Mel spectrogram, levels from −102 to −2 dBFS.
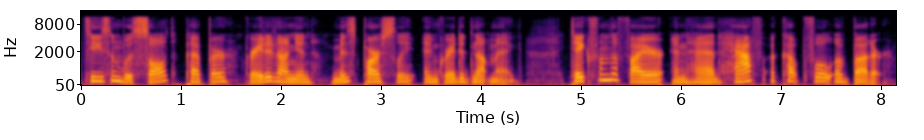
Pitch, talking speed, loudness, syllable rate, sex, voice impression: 185 Hz, 160 wpm, -21 LUFS, 4.5 syllables/s, female, very feminine, very middle-aged, slightly thin, tensed, slightly powerful, bright, hard, very clear, very fluent, cool, very intellectual, refreshing, very sincere, very calm, very friendly, very reassuring, slightly unique, elegant, slightly wild, sweet, slightly lively, slightly kind, slightly modest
